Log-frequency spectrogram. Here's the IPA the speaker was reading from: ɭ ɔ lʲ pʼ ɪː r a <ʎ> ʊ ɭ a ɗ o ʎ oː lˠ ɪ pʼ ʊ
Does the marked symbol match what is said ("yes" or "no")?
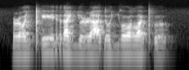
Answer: yes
